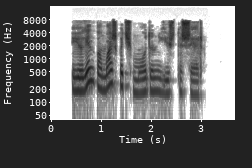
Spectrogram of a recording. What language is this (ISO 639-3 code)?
chm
